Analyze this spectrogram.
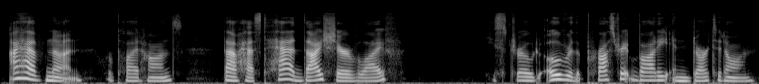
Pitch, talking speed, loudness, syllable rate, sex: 185 Hz, 165 wpm, -20 LUFS, 4.8 syllables/s, female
